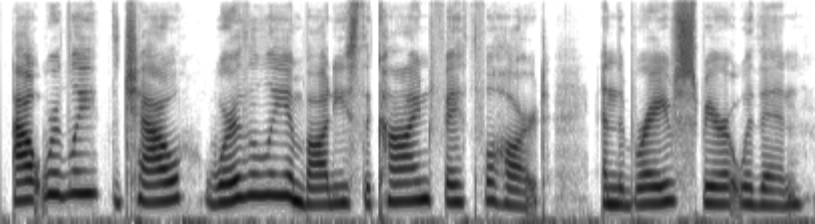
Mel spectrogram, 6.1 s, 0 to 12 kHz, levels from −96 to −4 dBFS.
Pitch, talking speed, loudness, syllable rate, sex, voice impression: 250 Hz, 135 wpm, -18 LUFS, 4.5 syllables/s, female, gender-neutral, slightly young, tensed, powerful, bright, clear, slightly halting, slightly cute, friendly, slightly unique, lively, kind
